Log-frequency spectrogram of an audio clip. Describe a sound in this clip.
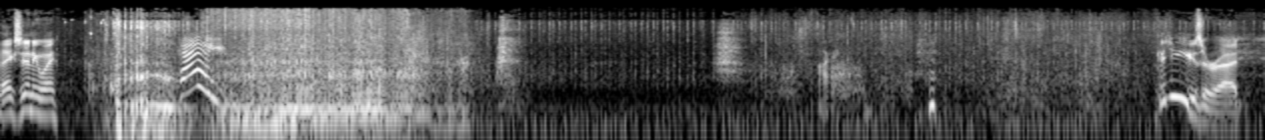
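A motorcycle engine starts and revs loudly, then idles.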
